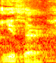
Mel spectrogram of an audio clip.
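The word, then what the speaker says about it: Aether: It's spelled A-E-T-H-E-R, but it's pronounced ether.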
